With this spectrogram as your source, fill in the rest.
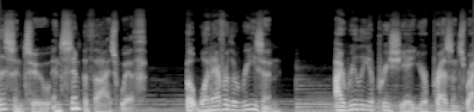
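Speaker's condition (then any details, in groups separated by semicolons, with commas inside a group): No condition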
